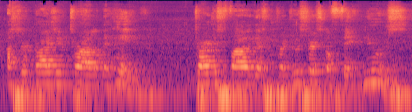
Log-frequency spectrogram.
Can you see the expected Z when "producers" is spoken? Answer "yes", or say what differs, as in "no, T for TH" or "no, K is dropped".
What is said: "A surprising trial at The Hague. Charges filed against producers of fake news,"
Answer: no, S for Z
